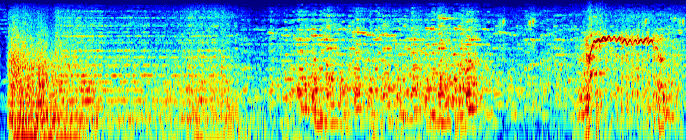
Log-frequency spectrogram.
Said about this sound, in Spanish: Oh, oh, mi alazán. Quieto, caballo.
